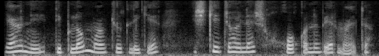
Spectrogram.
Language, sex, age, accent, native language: Uzbek, female, 25-34, Toshkent shahri, Uzbek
